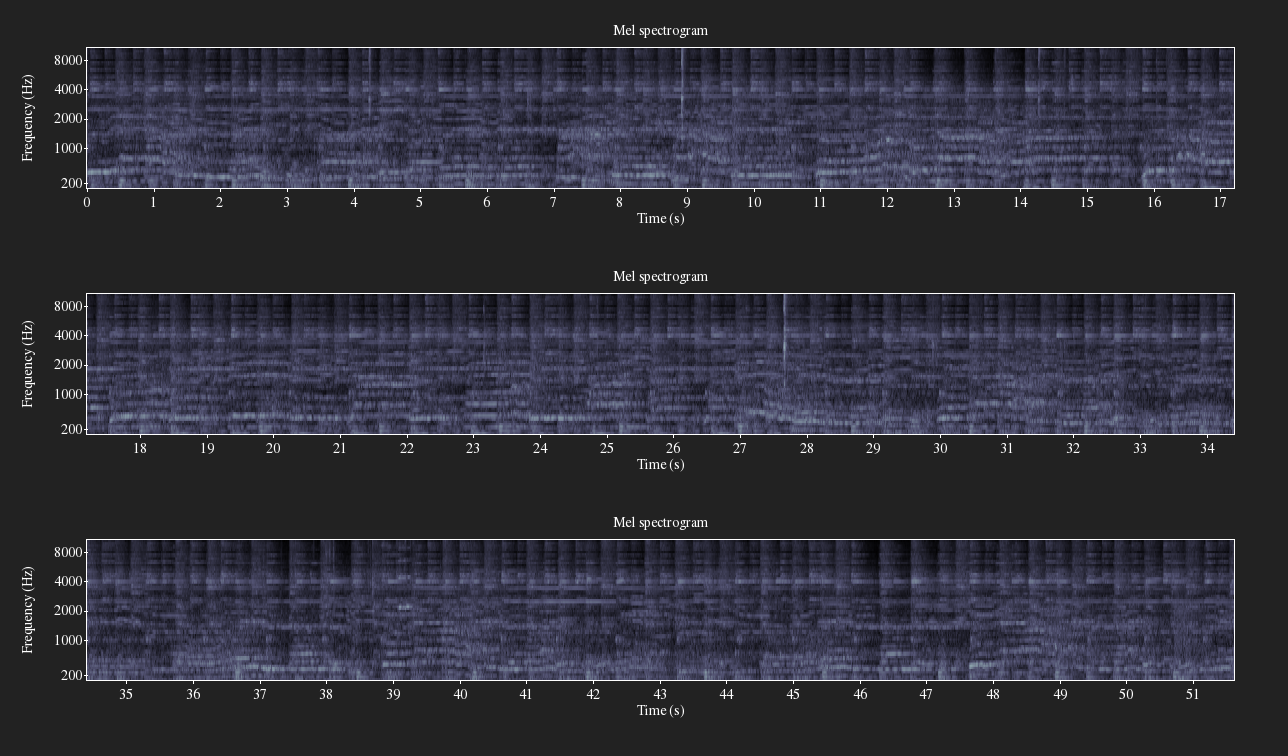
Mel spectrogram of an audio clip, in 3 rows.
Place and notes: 福神廟, Xihu Township - Dharma meeting
Dharma meeting, traffic sound, Binaural recordings, Sony PCM D100+ Soundman OKM II
19 September 2017, 15:21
